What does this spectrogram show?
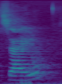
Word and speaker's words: Zylo: So we pronounce it zylo, but it's written with Z-Y-L-O.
